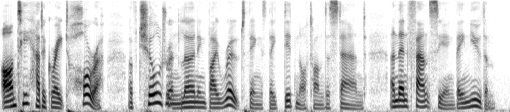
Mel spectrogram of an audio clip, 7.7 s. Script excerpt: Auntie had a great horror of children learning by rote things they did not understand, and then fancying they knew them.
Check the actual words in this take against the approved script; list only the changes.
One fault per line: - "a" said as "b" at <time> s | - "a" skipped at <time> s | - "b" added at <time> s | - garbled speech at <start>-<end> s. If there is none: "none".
none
